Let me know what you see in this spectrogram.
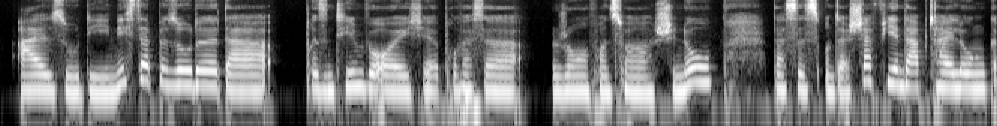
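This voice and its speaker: A woman with an ordinary speaking voice at a fairly slow pace, medium pitch, ordinary pitch variation, very even loudness, and a very clean recording with a silent background. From Germany, then UK from childhood. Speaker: podcast co-host, doctor. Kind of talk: casual chat. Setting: studio.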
